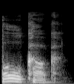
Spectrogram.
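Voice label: "ballcock", British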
